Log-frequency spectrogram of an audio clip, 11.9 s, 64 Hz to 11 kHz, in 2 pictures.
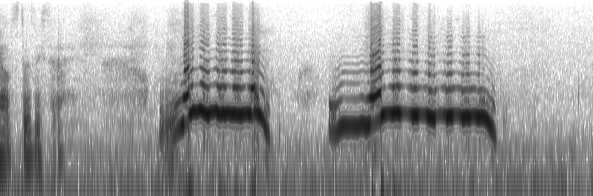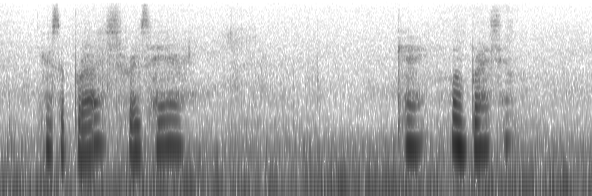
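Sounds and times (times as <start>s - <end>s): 
speech: 0.0s - 0.6s, 1.6s - 5.1s, 6.4s - 7.9s, 10.0s - 11.2s
child imitating dog yelps: 1.6s - 5.0s.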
